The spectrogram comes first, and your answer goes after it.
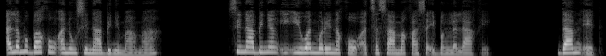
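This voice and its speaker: A woman's voice: mid-range voice, darkish tone, no room sound, studio quality, natural voice. A woman with a Filipino accent voicing an angry, jealous, domineering man in a novel reading. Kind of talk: dramatized novel dialogue.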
